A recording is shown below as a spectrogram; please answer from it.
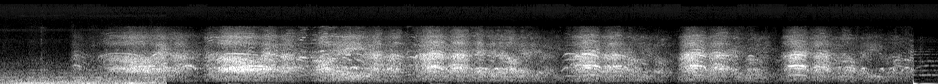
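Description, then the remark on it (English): A large street crowd of protesters in Iran chants loudly in rhythmic bursts, many voices shouting together with brief pauses between phrases, rallying to denounce desecration of sanctities and vandalism during riots, preceded by a few seconds of low rumbling noise. “A crowd of protesters are rallying to denounce the desecration of sanctities and acts of vandalism during the riots.”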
